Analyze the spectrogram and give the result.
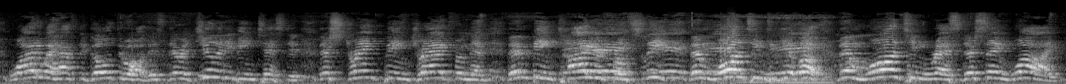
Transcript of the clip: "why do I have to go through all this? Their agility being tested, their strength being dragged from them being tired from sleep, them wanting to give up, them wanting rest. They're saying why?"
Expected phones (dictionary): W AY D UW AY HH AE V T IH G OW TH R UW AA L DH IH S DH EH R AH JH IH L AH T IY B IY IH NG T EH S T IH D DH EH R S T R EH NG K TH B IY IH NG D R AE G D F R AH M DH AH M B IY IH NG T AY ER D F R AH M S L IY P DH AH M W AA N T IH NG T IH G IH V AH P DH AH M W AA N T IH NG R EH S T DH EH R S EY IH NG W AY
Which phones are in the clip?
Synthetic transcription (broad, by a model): W AY D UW AY HH AE F T IH G OW TH R UW AA L DH IH S DH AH R AH JH IH L AH T IY B IY IH NG T EH S T IH D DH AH R S T R EH NG K TH B IY IH NG D R AE G D F R AH M DH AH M B IY IH NG T AY ER D F R AH M S L IY P DH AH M W AA N T IH NG T IH G IH V AH P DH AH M W AA N T IH NG R EH S T DH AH R S EY IH NG W AY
